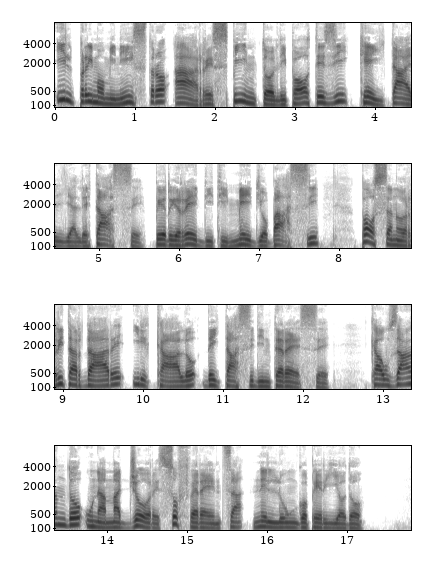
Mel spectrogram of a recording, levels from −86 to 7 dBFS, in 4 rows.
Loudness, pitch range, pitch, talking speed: -20 LUFS, 115-155 Hz, 135 Hz, 100 wpm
